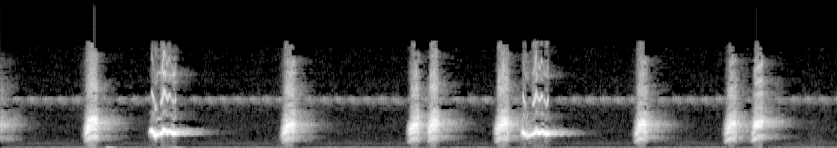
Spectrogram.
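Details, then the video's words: Clear kutilang, or sooty-headed bulbul, singing bright, sharp chirped notes and short slurred double phrases, spaced irregularly every half to one second, over a quiet background with a faint steady high tone. "Isian Gacor Kutilang Suara Bening"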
